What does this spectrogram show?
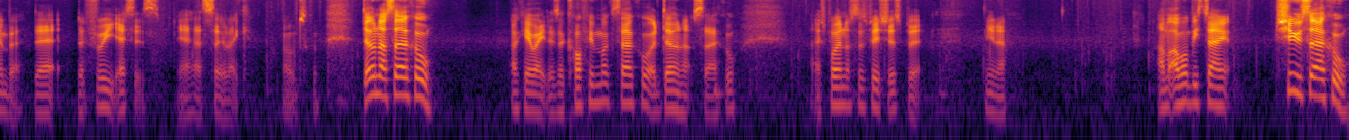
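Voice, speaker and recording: A man speaks in a bright, sharp tone with very wide pitch swings, big jumps in loudness, and long, frequent pauses. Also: medium pitch for a man. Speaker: gaming video creator. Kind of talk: gameplay commentary. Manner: casual, halting.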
